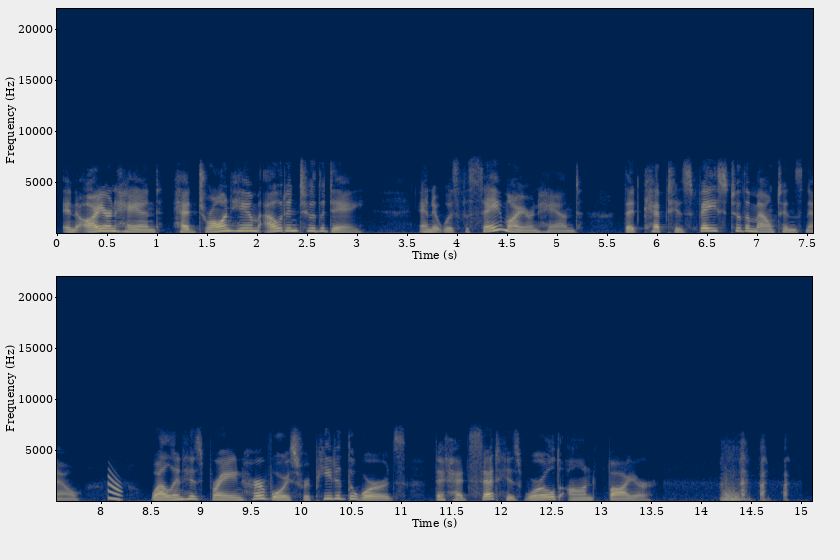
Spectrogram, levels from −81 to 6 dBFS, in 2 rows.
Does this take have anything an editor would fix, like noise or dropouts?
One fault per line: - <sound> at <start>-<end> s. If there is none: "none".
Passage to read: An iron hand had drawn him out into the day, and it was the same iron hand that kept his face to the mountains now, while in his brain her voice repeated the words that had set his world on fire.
- chirp at 8.1-8.2 s
- laugh at 14.2-14.9 s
